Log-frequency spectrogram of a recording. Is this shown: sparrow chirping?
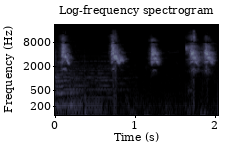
yes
